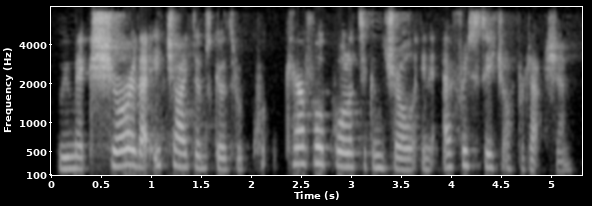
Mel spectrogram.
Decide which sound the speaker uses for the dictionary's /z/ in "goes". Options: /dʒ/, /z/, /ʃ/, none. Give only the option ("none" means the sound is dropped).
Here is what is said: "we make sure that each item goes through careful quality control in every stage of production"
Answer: none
